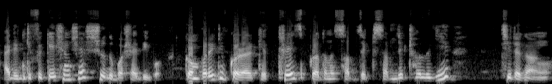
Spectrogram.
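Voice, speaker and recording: A man's voice: mid-range voice, wildly swooping pitch, quick pace, a little mellow, a little hiss or hum. A man teaching an English grammar lesson, explaining patiently step by step with many examples.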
